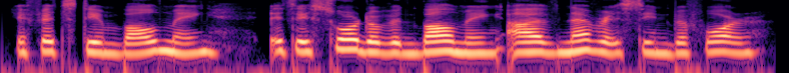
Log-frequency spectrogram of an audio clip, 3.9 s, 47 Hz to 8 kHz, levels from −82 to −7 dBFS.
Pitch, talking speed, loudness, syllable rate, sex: 205 Hz, 200 wpm, -17 LUFS, 6.0 syllables/s, female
